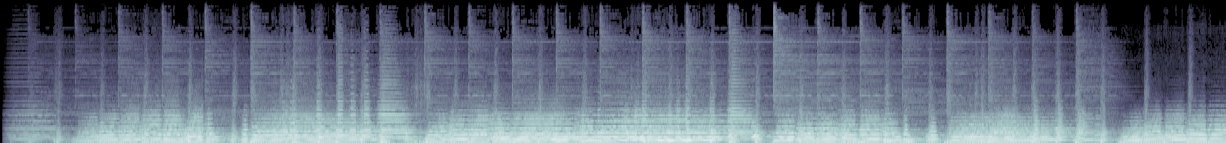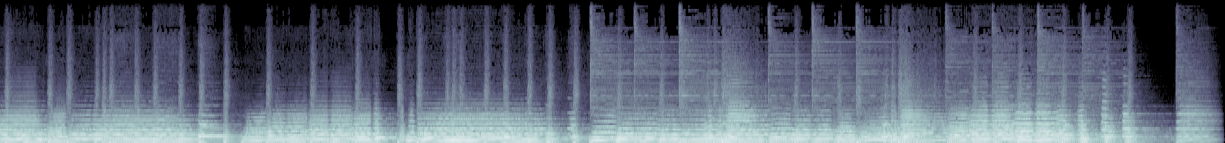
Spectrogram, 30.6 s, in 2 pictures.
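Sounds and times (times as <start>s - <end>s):
polka music: 0.0s - 30.6s.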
